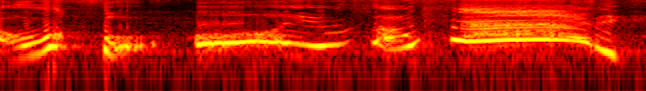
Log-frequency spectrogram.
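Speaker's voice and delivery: put-on high, laughing swoon over a cute boy; swooning squeal. Teen girl swooning over her crush, in a high laughing squeal. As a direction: gush like a lovestruck teen, laughing.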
